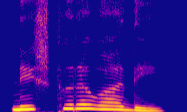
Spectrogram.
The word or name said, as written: ನಿಷ್ಠೂರವಾದಿ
